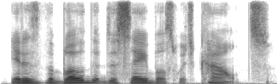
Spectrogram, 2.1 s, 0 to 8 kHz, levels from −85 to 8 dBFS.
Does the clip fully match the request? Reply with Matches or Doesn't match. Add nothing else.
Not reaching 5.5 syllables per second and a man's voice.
Doesn't match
